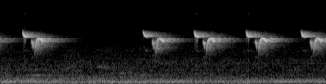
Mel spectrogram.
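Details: Bar-winged prinia in full vigorous song used to tutor magpie-robins; five sharp high phrases, each a whistled note falling into a buzzy downslur, spaced roughly half a second to a second apart.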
